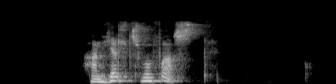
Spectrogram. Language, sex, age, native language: Icelandic, male, 20-29, Icelandic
